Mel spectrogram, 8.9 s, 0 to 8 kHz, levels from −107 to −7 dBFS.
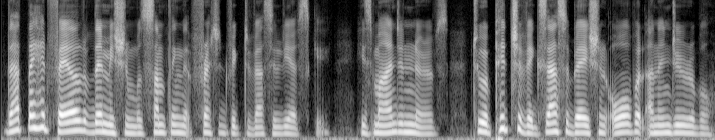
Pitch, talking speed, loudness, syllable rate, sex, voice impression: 170 Hz, 170 wpm, -19 LUFS, 5.2 syllables/s, female, very feminine, adult-like, intellectual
